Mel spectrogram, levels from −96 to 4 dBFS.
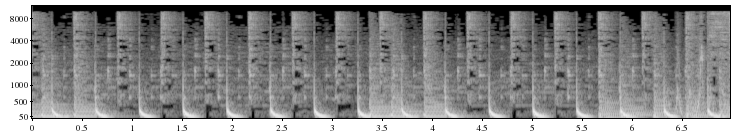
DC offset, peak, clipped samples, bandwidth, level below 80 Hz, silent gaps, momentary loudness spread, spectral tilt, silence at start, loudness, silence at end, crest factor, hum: under 0.1%; 0 dBFS; under 0.1%; 10.5 kHz; -20 dBFS; none; 2 LU; -5 dB/octave; 0 s; -14 LUFS; 0 s; 12 dB; none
